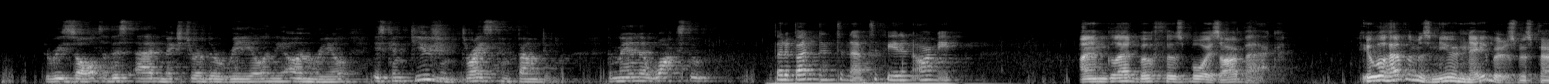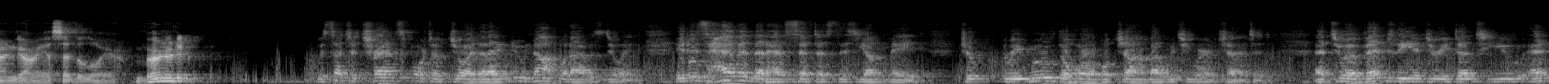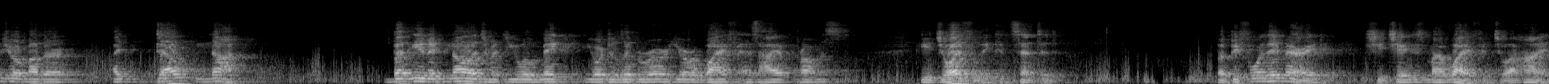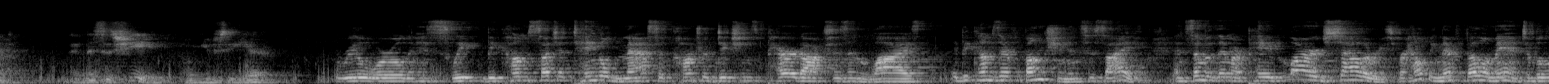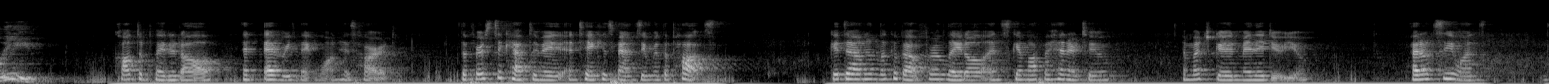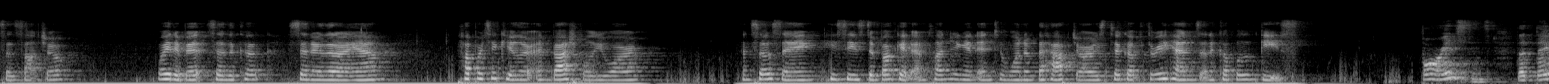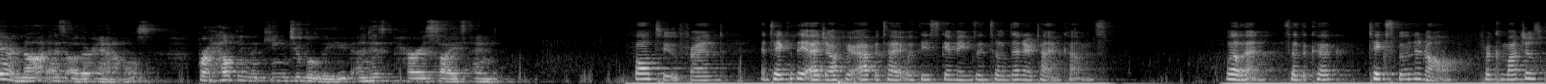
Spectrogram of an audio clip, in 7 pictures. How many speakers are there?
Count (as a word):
four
